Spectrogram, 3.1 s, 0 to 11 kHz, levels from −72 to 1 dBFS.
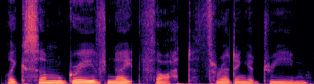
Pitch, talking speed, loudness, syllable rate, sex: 195 Hz, 155 wpm, -17 LUFS, 3.5 syllables/s, female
